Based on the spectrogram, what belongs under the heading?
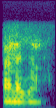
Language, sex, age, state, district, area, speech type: Kashmiri, male, 45-60, Jammu and Kashmir, Bandipora, rural, conversation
